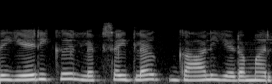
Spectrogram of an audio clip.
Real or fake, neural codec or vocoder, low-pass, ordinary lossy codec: real; none; 7.2 kHz; none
